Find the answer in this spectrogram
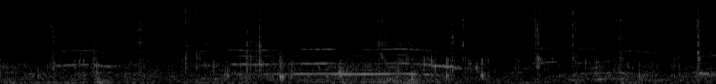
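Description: Close-up eating sounds: wet chewing and sharp mouth clicks of someone eating rice by hand. A high-pitched, drawn-out cry, likely an animal's, sounds in the background for over a second about two and a half seconds in, with shorter ones around it.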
